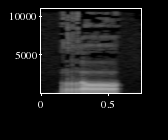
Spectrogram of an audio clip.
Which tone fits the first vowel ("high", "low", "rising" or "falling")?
low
